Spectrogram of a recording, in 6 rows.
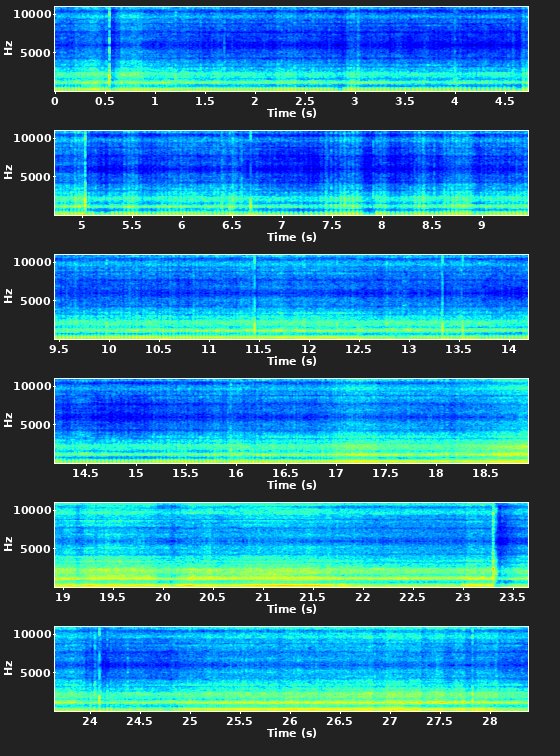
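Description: Honda TRX450R quad's single-cylinder four-stroke engine running hard on a trail, its revs rising and falling. Clatter and a few sharp knocks come from the machine bouncing over rough ground.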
